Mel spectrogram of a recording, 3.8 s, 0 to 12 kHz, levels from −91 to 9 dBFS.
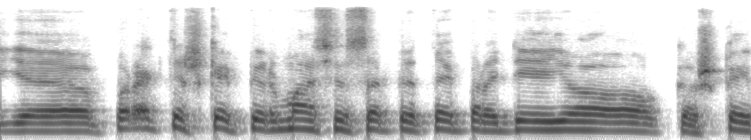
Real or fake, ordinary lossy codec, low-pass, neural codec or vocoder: real; MP3, 96 kbps; 9.9 kHz; none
